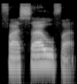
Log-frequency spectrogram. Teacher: waw sukun yang didahului harokat fathah. Maka bacanya dia dilembutkan karena lin itu sifatnya lembut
